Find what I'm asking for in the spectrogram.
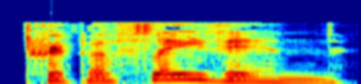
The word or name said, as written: trypaflavine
